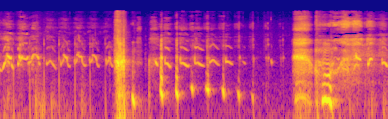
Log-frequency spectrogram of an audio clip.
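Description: A person laughing in quick runs of short, high-pitched bursts, with a break about four seconds in before more laughter.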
